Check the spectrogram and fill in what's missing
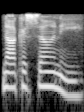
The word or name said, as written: Nakasone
